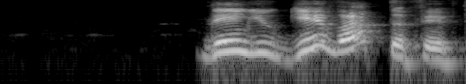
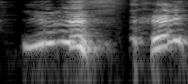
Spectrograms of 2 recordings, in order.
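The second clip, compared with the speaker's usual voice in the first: high, laughing mockery; laughing through words; 10 semitones higher than usual. Real, not acted. Mocking the plaintiff who missed the hint, laughing. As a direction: talk while laughing at him.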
